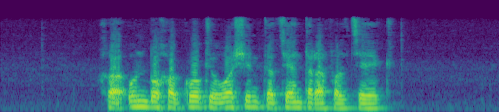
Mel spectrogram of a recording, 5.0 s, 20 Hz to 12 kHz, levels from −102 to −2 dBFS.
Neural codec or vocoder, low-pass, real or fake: none; 7.2 kHz; real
